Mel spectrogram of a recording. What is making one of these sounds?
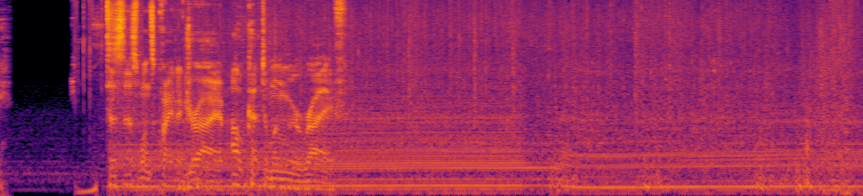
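A vehicle's engine hums steadily as it drives over rough dirt.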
